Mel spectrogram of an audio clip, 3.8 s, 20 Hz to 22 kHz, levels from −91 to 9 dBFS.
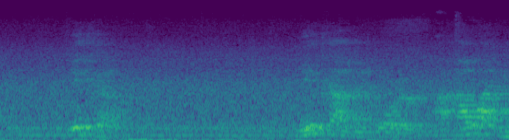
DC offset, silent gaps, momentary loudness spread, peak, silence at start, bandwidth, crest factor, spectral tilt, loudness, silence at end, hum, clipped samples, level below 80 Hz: under 0.1%; none; 13 LU; -14 dBFS; 0 s; 13 kHz; 18 dB; -6.5 dB/octave; -31 LUFS; 0 s; none; under 0.1%; -48 dBFS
